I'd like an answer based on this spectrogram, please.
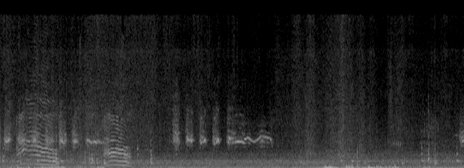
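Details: Friendly cat meowing: two drawn-out, falling, harmonic meows in the first two seconds, followed by high chirping bird calls and some low thumping noises later.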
